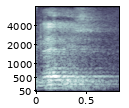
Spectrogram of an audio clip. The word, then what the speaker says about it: bevies: out having a few bevies. See, that's a word I've learned up here, bevies. Bevies, hello. Bevy rhymes with Revy as well, doesn't it?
